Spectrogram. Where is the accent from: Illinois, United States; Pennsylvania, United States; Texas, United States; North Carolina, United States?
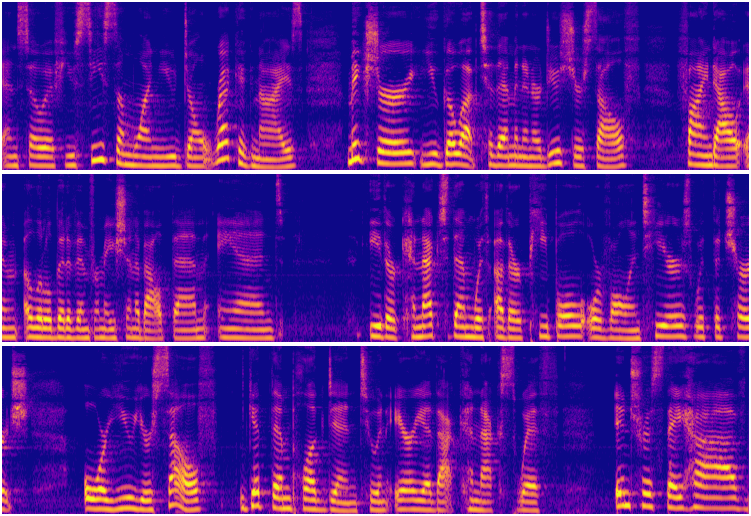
Texas, United States; Sugar Land; also born or lived in Lubbock, Texas; now in Dallas, United States; I am a native Texan. I grew up outside of Houston in a suburb called Sugarland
